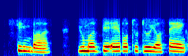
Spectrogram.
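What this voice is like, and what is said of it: Bad put-on Jamaican accent. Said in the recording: “just an average Jamaican accent ... And when I tell you average, it was so incredibly bad ... it was so bad ... it was awful”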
